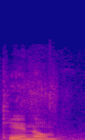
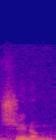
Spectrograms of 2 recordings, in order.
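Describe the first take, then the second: First: The word begins with a hard g and 'e'. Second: The word begins with a soft j and 'ee'. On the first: This is the Korean rendering of the term. "우리나라 말로 게놈이에요" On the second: This is the English pronunciation of the term. "영어로는 지놈"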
